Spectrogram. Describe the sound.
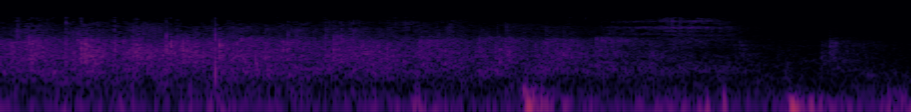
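A church audience applauds to welcome a speaker with steady, faint clapping that continues throughout.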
